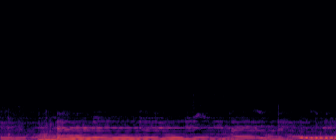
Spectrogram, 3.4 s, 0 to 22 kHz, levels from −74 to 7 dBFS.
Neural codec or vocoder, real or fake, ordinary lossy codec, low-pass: codec, 16 kHz, 4 kbps, FunCodec, trained on Chinese and English, 50 frames a second; fake; none; none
